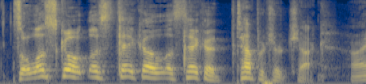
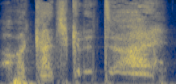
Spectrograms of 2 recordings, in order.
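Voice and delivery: whisper; 11 semitones higher than usual. Retold or imitated. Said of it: "they keep telling 'em".

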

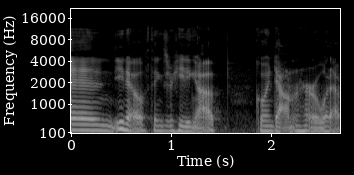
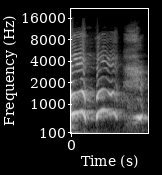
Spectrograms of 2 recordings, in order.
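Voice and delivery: very high squealing laugh; 14 dB louder than usual. Real, not acted. Laughing at her own panic, very high.

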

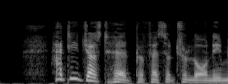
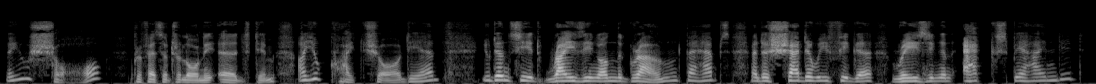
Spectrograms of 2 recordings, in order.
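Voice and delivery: a hint of a dreamy, eerie seer, coaxing; lightly voiced mystic teacher; 6 semitones higher than usual. Trelawney urging Harry to look closer, lightly voiced seer. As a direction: lean in and lure him to see doom.

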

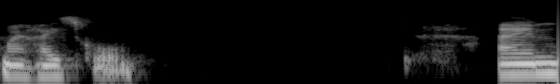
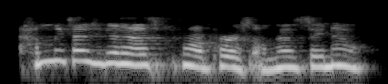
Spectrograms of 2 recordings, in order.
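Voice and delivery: fast, higher, fed-up snapback; exasperated retort; 8 semitones higher, much faster than usual. Retold or imitated. Teen fires back at teacher asking for purse, fed up. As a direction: rattle it off, sick of being asked.

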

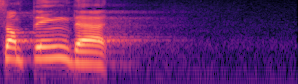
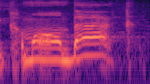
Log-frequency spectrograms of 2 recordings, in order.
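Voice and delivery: put-on soft, higher coaxing voice of the old master; tempting whisper of sin; 5 semitones higher, 4 dB quieter than usual. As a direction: lure them back softly like a tempter. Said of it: "your old master whispers to you".

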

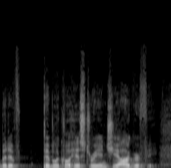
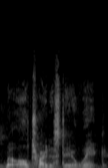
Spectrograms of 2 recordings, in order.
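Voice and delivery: very soft, reluctant mock concession; acted hesitation; 3 semitones lower, 17 dB quieter than usual. Grandson answering his grandfather's pitch, hesitant. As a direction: give in half-heartedly, well under your usual volume. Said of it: "has a lot of hesitation".

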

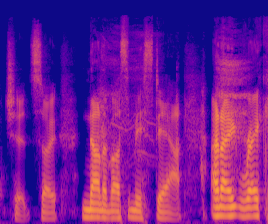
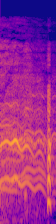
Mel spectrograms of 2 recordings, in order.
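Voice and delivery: real squealing laugh, much higher; high burst of laughter; 6 dB louder than usual. Real, not acted. Friend laughs at her story.

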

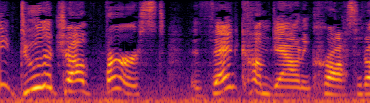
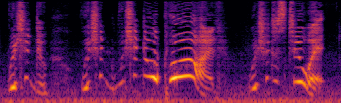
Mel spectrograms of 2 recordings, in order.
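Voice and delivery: excited squeals; 14 semitones higher, faster than usual. Real, not acted. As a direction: pitch it up high, thrilled about the idea. Excited plan to do a pod.

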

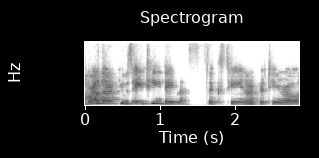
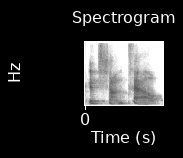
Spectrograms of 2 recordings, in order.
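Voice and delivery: higher-pitched acted name correction; testy correction; 5 semitones higher, slower than usual. Chantel corrects the man misnaming her, testy. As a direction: correct him pointedly.

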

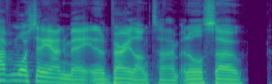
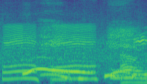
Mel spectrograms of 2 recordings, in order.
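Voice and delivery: excited shout; 12 semitones higher, 8 dB louder than usual. Real, not acted. Cheery shout after the intro.

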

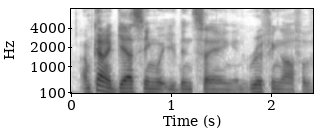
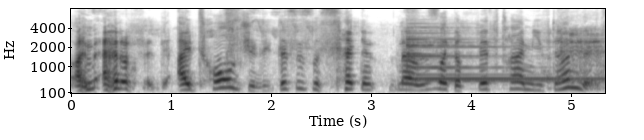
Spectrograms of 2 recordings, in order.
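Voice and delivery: higher and put-upon, mid-funeral; exasperated friend; 9 semitones higher, 6 dB louder than usual. Acted. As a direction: hiss back in disbelief. Gib annoyed at late call.

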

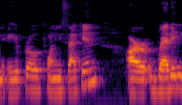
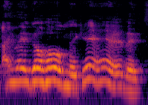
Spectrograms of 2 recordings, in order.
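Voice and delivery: frustrated whine; 5 semitones higher than usual. Retold or imitated. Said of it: "all frustrated".

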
